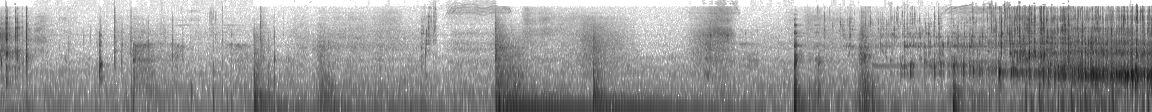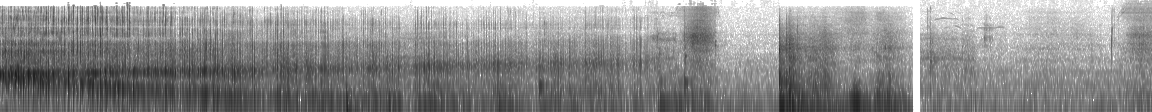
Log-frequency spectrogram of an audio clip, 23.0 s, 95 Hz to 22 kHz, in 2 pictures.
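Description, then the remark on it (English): A reddish-orange IPA beer of 7.0% ABV pours into a glass with a foamy gurgle that swells and then tapers off. Quiet drips and small clicks come before and after, with no talking. “we got this poured out.”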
